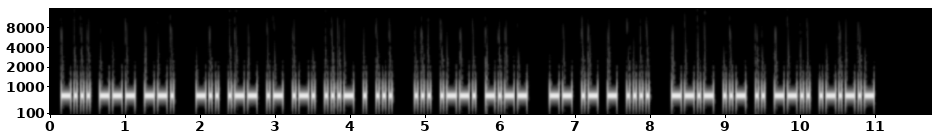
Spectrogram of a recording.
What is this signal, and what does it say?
Morse code, heard as a keyed tone, about 28 wpm, 700 Hz. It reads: BOG DWARVES SPY MATH QUIZ.
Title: Pangram Challenge v2 - 28wpm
